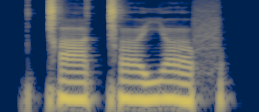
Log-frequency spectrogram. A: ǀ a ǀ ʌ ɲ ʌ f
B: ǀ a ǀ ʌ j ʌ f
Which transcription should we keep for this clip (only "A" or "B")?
B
